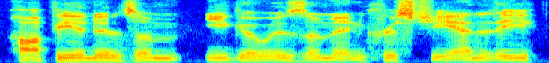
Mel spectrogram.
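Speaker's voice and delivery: ordinary delivery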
